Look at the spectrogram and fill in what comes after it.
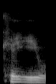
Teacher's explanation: that k is further forward in the mouth because it's anticipating position of the following e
